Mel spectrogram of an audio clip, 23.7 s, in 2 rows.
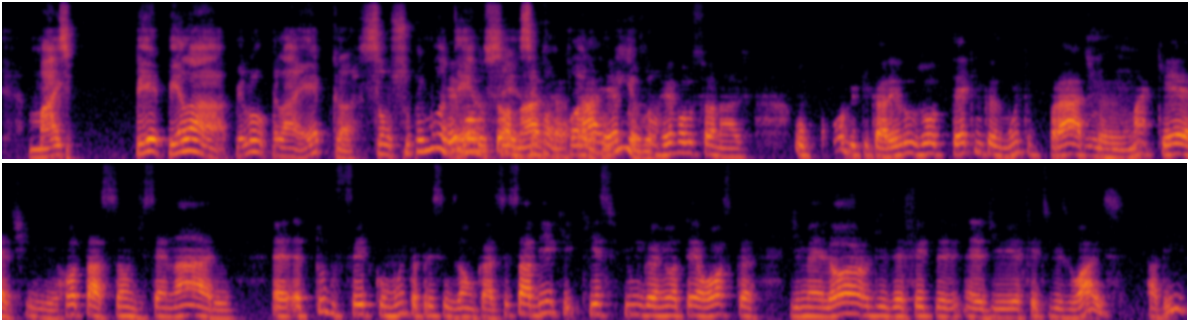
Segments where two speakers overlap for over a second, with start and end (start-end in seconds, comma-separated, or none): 4.4-6.5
